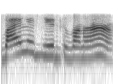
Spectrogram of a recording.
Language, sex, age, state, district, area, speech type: Tamil, male, 18-30, Tamil Nadu, Cuddalore, rural, conversation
